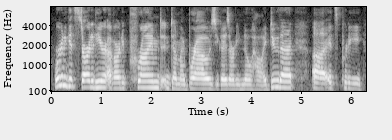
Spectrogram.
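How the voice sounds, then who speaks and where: A woman's voice: mid-range voice, normal speed. A young woman talking through a makeup tutorial in a chatty, playful way, sometimes dropping to a near whisper as she works. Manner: chatty, playful, self-deprecating. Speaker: beauty vlogger.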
